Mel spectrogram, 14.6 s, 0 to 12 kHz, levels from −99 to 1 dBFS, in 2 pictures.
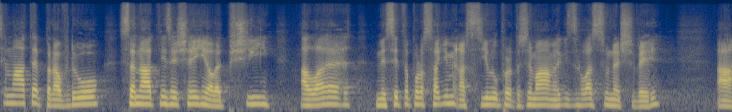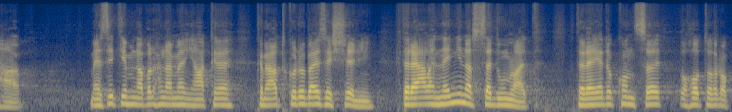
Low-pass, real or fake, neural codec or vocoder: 10.8 kHz; fake; codec, 16 kHz in and 24 kHz out, 0.6 kbps, FocalCodec, streaming, 2048 codes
